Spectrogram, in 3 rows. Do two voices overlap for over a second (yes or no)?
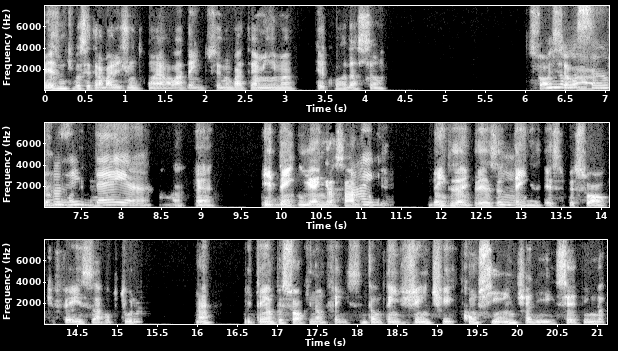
yes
